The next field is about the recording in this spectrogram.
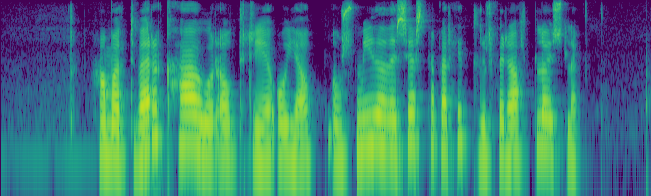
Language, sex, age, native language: Icelandic, female, 40-49, Icelandic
